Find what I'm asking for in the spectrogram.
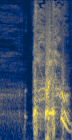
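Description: A loud burst of harsh coughing, three or four hacking coughs in quick succession after a brief throat-clearing rasp, like a short coughing fit.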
